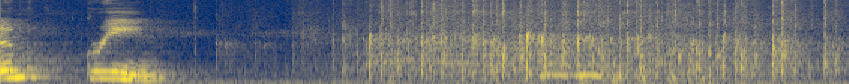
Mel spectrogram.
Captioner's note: audience applauding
